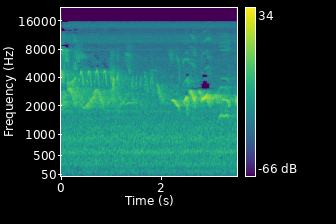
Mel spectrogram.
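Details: A nightingale's morning song in Budapest, Hungary, in May 2009: a fast, varied phrase of rapidly repeated chirping notes that ends in a few bright, sharp whistles, with faint background hiss.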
